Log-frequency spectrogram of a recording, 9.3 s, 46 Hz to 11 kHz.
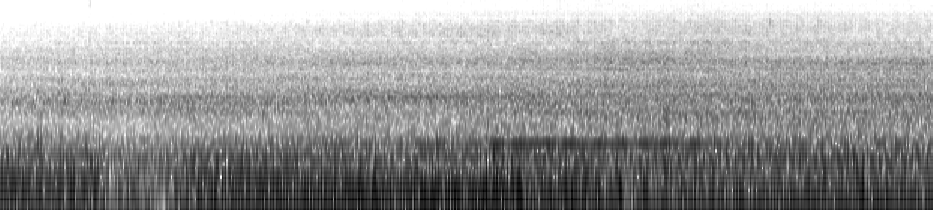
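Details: CAT 966H loader after a no-start, with a temporary test ECM from another machine and a new turbo sensor: deep, steady diesel idle with an even low rumble, no misses, knocks or hunting; running healthy.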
